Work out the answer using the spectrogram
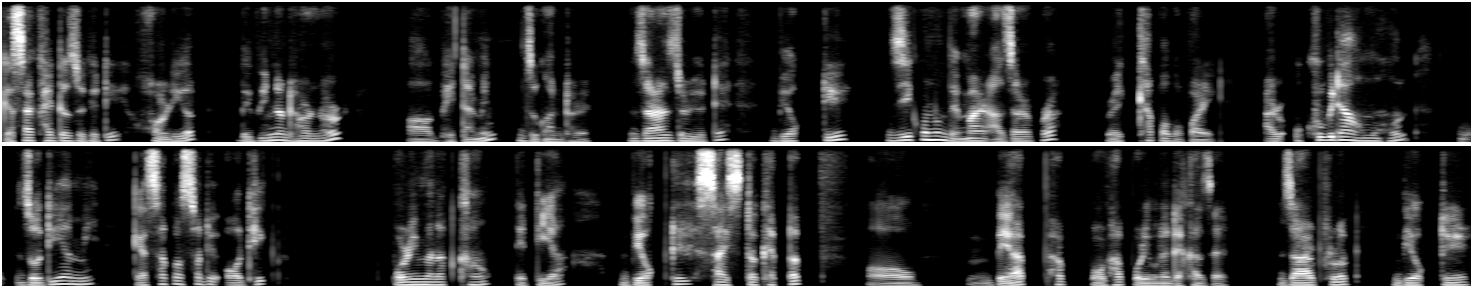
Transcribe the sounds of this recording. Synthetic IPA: kɛsakʰajdɔzuɡitixɔɹijɔt̚ | bibʱinːɔdʱɔɹɔnɔɹ | bʱitaminzuɡandʱɔɹɛ | zaɹazoɹijɔtɛ | bjɔk̚tiɹ | zikʊnʊbɛmaɹʔa̰zaɹɔɹpɔɹa | ɹɔjkʰːapabɔpaɹi | aɹuukʰubidʱahɔmuhɔl | zodiami | kɛsapɔsɔdiʔɔdʱik̚ | pɔɹimanɔtkʰaʊ̃tetija | bjɔk̚tiɹsajstɔkʰɛtːɔp̚ | bɛjabapːɹɔbʱab̚koɹibɔlɛdɛkʰazaj | zaɹpʰɔlɔt | bjɔk̚tiɹ

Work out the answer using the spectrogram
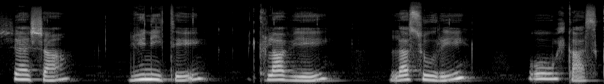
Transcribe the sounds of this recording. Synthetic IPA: ʃæʃa | ljunit̪ʰi | klɑvji | lɑsuɾi | wlka̰sk

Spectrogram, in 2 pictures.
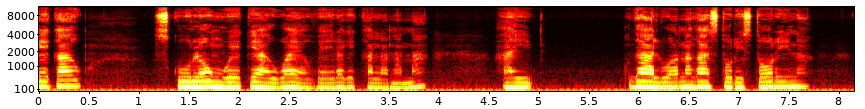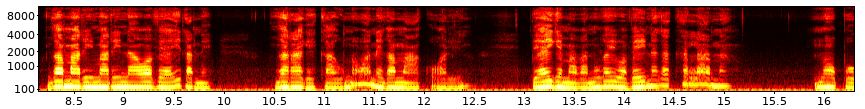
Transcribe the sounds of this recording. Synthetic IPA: ekaw | skulomwekeawβaeawveajɾaɡe̞kʰalanana | aj | ɡaluaonaɡasto̞ɾisto̞ɾina | ɡamaɾimaɾinaoave̞ajɾane | ɡaɾaɡe̞kawnoane̞ɡamaːko̞̰a̰lina | b̥e̞ajɡe̞mavanuɡajwavejnaɡakʰalana | no̞po

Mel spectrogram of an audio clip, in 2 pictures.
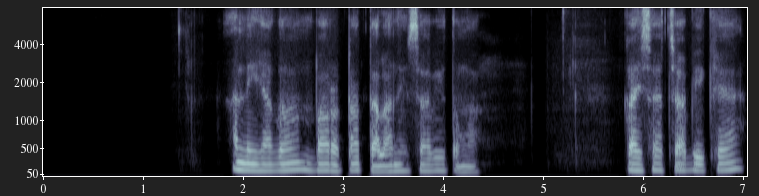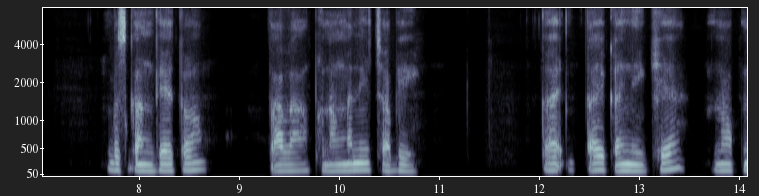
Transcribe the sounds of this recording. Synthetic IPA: anijaɡɔbaɾɔtatalanit͡ʃabitɔŋa | kajsat͡ʃa̰bikʰe | bɯsɡaŋɡetɔ | talapʰanaŋmanit͡ʃabi | tajkajnikʰe | nɔp̚n

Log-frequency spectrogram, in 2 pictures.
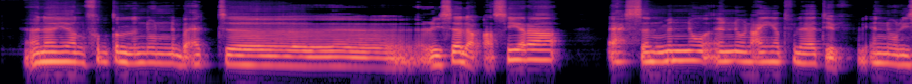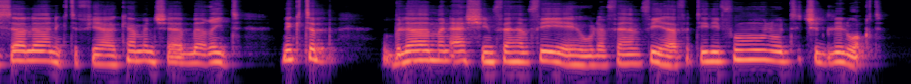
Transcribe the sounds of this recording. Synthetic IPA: ʔæ̰nahəjːænfɑd̪ˤːəlʔənːunəbʕa̰d̪ | ɾəsæla̰qɑ̰sˤiɾa | ʔaħsænmənːuʔə̰nːunʕɑ̰jːɨt̪ˤfilhæt̪əflə̰ʔənːuɾəsælanəkt̪əbfihækæməlʃæ̰baɣiːt̪ | nəkt̪əb | blæmænʕaʃnfæhəmfihwəlːænfæhəmfihæfit̪ːelifunwt̪ə̥t̪ʃəd̪ːlilwɑ̰qt̪

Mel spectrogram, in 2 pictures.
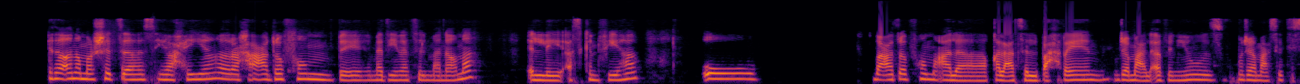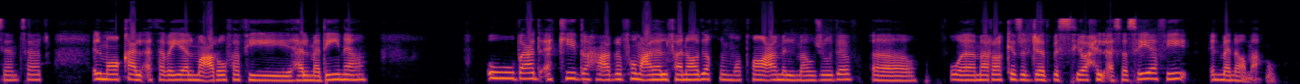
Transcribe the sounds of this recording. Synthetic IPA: ʔɪðaʔanamɑɾˤʃat̪asɪjaːħɪjːaɾˤɑːħʔaʕɑrˤːɪfhʊmb̥ɪmad̪iːnalmanaːma | ʔɪlːiʔa̰skanfiːɦa | w | baʕɑrˤːɪfhʊmʕa̰laqɑlʕalbaħɾeːnmʊd͡ʒamːaʕɪlʔavɪnjuːzmʊd͡ʒamːaʕsɪt̪i̥sɛnt̪ʰɑɾˤ | ʔɪlmawɑːqɪʕɪlʔaθɑɾɪjːalmaʕɾuːfafiɦalmad̪iːna | wɪbaʕd̪ʔakiːd̪ɾˤɑːħʕɑrˤːɪfhʊmʕalalfanɑːd̪ɪqwɪlmɑt̪ˤʰɑːʕɪmɪlmowd͡ʒuːd̪a | wɪmɑɾˤɑːkɪzɪld͡ʒaðbɪsːɪjaːħɪlʔa̰saːsɪjːafi | ɪlmana̰ːma̰

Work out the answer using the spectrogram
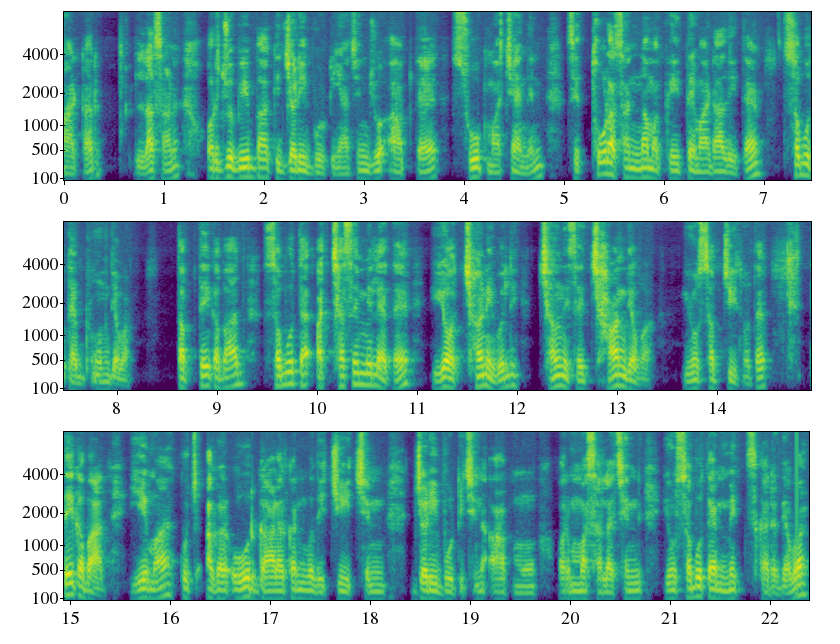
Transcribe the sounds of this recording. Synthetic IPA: aːʈəɾ | lɐsəɳɔːɾd͡ʒoːbʱibaːkid͡ʒɐɽibuːʈijãt͡ʃʰɪnd͡ʒoːʔaːp̚t̪ɛsuːpmãt͡ʃɛ̃ːnd̪ɪnset̪ʰoːɽasanɐməkːəit̪eːmãɖaːld̪iːt̪eɛ̃ | sɐbot̪ɛbʱũːnd̪eːʋa̰ː | t̪ɐb̚t̪eːkabaːd̪ | sɐbõt̪ɛʔɐtːʃʰasemɪlet̪ɛ | jɔːt͡ʃʰəɽ̃ibəli | t͡ʃʰəlniset͡ʃʰaːnd̪eʋa̰ː | jõsɐb̚t͡ʃiːzõt̪ɛ | t̪eːkaba̰ːd̪jeːmãːkʊt͡ʃʰɐɡəɾʔoːɾɡaːɽakɐɾnʋəlit͡ʃiːzt͡ʃʰɪn | d͡ʒəɽibuːʈit͡ʃʰɪnaːpmũ | ɔːɾmɐsəlat͡ʃʰɪnjõːsɐbot̪ɛmɪkskɐɾd̪eːʋa

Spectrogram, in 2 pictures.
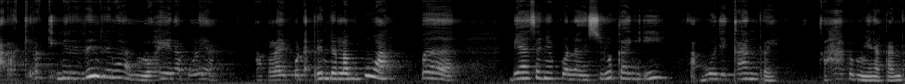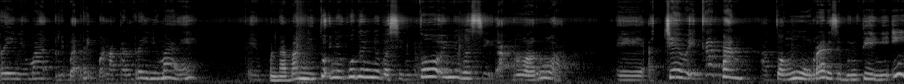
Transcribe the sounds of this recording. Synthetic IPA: aʔrakːiʔrakːiʔmiɾirindiŋanuloɦenapoleaː | palaipɔnːaʔrindɛlampua | bə | biasaɲapɔnːaŋisulukaŋiʔi | a̰ʔbod͡ʒekanɾe | t̪aapamuɲonakanɾeɲomaribaʔriʔbaʔnakanreɲomaŋe | epɔnabaŋːit̪ɔʔɲokut̪̬uŋd͡ʒoɡasint̪oʔiɲd͡ʒoɡasiaʔruaɾua | eat͡ʃːeweikapaŋat̪uaŋuɾanasibuŋt̪iŋiʔi

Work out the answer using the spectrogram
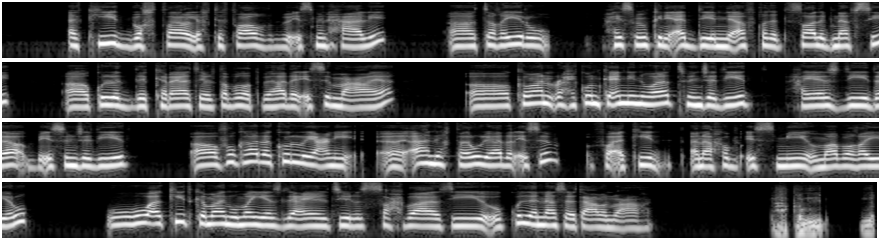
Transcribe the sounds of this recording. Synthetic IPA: ʔakʰiːd̪̚bɪxt̪ɑːɾˤɪlɪħt̪ɪfɑːðˤbɪlʔɪsmɪlħaːli | ʔat̪aɣajːɪɾu | bħeːsmʊmkɪnjʔad̪ːiʔɪnːiʔafqd̪ɪt̪ːɨ̥sˤɑːlibnafsi | ʔakʊlːɪðːakːɑɾˤɑjaːt̪ɪllt̪ɑbɨt̪ˤɑt̪̚bɪhaːðalʔɪsmːaʕaːja | ʔakamaːnɾˤɑːħjakuːnkaʔanːinwalad̪̚mɪnd͡ʒɪd̪iːd̪̚ | ħajaːd͡ʒɪd̪iːd̪abɪʔɪsmd͡ʒɪd̪iːd̪ | ʔfoːɡhaːðakʊlːʊjaʕnḭʔahlixt̪ɑːɾuːlihaːðalʔɪsɪm | faʔakiːd̪ʔanaʔaħʊbːʔɪsmiwɪmabaɣajːɪɾu | wɪhʊwːaʔakiːd̪kamaːnmʊmajːazlɪʕeːlt̪iwlɪsˤːɑħbaːt̪iwɪkʊlːɪnːaːslːiʔt̪ʕaːmalmaʕaːɦʊ | km

